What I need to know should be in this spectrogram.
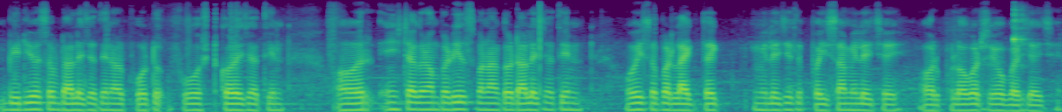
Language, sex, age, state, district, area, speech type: Maithili, male, 18-30, Bihar, Muzaffarpur, rural, spontaneous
